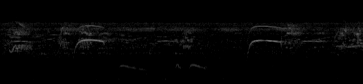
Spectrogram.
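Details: Rufous-tailed jacamar calling: high, thin whistled notes that slur upward, given singly about two seconds apart, with soft lower descending whistles in between over a steady high insect hum.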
